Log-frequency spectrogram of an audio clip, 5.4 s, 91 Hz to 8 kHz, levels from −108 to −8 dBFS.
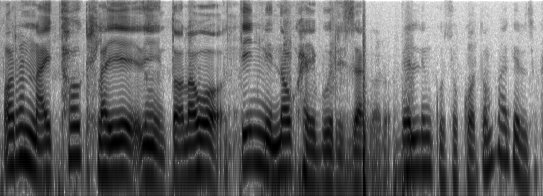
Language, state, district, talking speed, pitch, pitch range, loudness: Kokborok, Tripura, West Tripura, 175 wpm, 155 Hz, 135-175 Hz, -15 LUFS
